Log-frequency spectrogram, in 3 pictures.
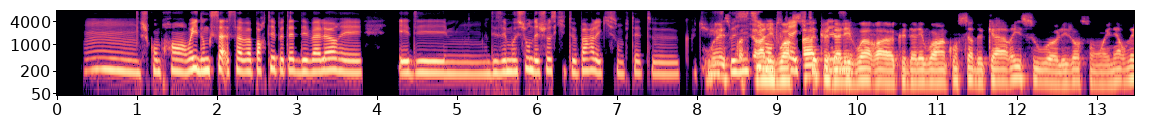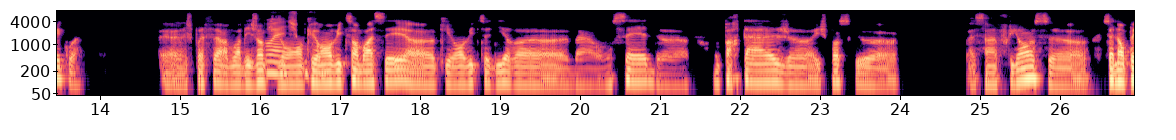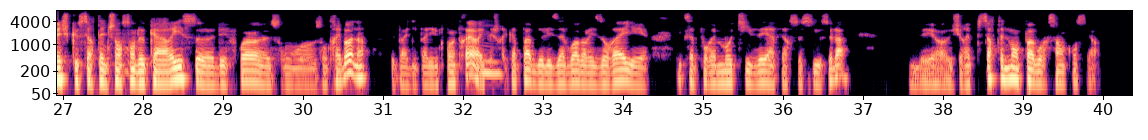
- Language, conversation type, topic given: French, podcast, Comment ta famille a-t-elle influencé ta musique ?
- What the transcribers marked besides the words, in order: stressed: "Mmh"; "je" said as "se"; other background noise; "ont" said as "zont"; stressed: "partage"; stressed: "bonnes"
